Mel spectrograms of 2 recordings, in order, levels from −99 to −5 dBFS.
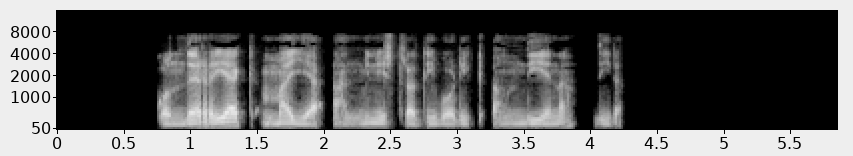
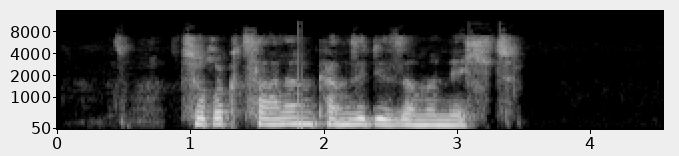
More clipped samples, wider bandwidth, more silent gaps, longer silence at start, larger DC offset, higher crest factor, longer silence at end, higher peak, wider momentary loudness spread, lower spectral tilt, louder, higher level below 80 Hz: neither; about the same, 7.8 kHz vs 7.8 kHz; first, 3.22-3.26 s, 3.90-4.02 s vs none; first, 0.75 s vs 0.45 s; neither; first, 22 dB vs 16 dB; first, 1.6 s vs 1.1 s; first, -2 dBFS vs -10 dBFS; first, 17 LU vs 11 LU; second, -4.5 dB/octave vs -6.5 dB/octave; first, -22 LUFS vs -26 LUFS; second, -70 dBFS vs -64 dBFS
